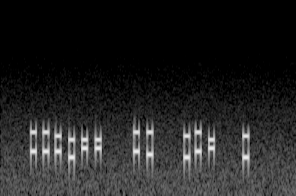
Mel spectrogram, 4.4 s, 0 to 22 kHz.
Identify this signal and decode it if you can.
DTMF, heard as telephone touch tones, dialled by hand, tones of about 80 ms. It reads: 9981** 96 29* 2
